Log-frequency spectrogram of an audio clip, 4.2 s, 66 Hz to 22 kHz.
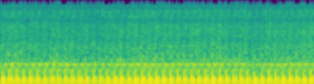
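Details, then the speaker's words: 1967 Volkswagen dune buggy air-cooled four after four new spark plugs: lumpy pulsing idle, still really smoky and dripping oil; owner suspects a weak cylinder misfiring, unconfirmed. "This one's really smoky yet. Dripping oil. All right, we're gonna do a compression check. I have a feeling one of these cylinders is a little bit low and maybe not firing the way it is supposed to be firing."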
